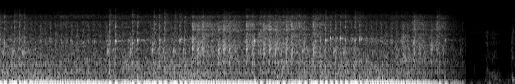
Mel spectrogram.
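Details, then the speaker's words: Hobart welder generator engine from a scrap yard, unused for years: runs rough with an irregular clattering rattle, then shuts down; a loose bolt sticking out into the fan shroud was found. "oh um i don't know what that is that's i heard this engine run i swear to god i heard this engine run once before i could not tell you what that noise is tell you what though it doesn't sound good"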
